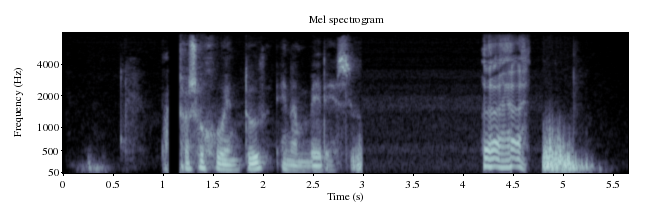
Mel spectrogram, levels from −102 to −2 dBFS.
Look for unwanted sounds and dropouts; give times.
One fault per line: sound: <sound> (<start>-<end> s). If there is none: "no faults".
sound: dropout (1.1-1.2 s)
sound: laugh (4.2-4.7 s)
